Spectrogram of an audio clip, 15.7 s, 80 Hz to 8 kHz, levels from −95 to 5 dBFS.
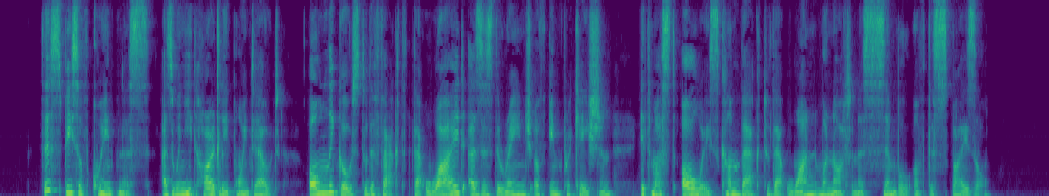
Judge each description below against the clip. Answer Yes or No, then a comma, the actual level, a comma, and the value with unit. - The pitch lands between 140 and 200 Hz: Yes, high, 190 Hz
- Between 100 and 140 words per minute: Yes, slow, 135 wpm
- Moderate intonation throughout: No, wide, 5.9 semitones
